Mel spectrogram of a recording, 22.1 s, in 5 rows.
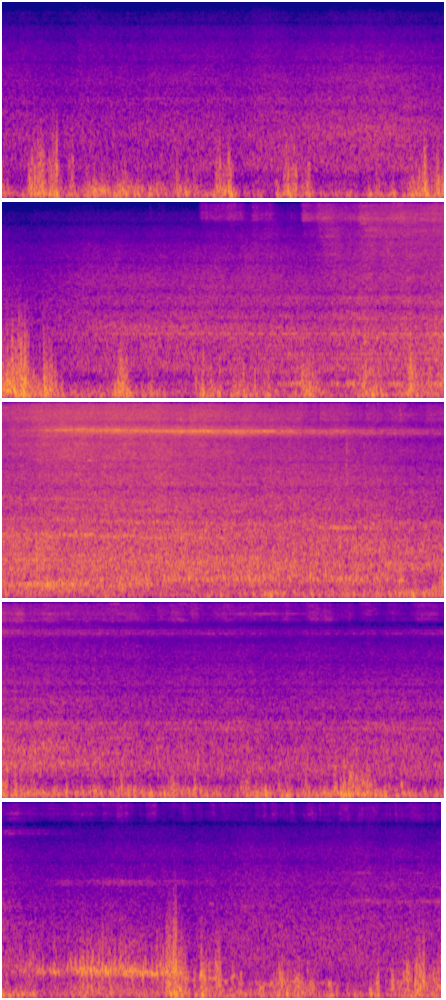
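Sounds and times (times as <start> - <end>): rail tractor engine running: 0.0 - 22.0
wind buffeting microphone: 0.0 - 22.0
wheels rumbling over track: 2.4 - 22.0
high wheel squeal: 15.7 - 22.0.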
